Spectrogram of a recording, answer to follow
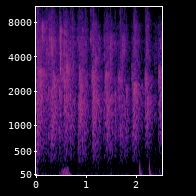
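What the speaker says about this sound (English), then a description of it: "Let us please give a round of applause for teacher." Audience applause after a speaker at a research week session, a steady wash of many hands clapping throughout, with a few closer sharp claps standing out near the end.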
